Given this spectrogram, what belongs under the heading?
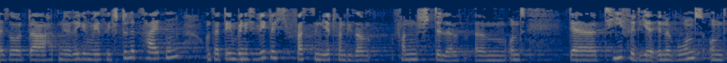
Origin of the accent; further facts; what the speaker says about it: Bielefeld, North Rhine-Westphalia, Germany; born there; aber gebürtig komme ich aus Bielefeld.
